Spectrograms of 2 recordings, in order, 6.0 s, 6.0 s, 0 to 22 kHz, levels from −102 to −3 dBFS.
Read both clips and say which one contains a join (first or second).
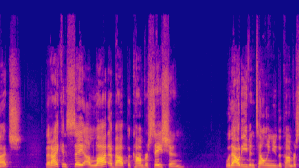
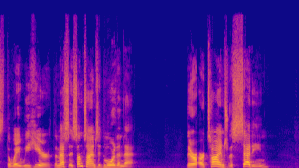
second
